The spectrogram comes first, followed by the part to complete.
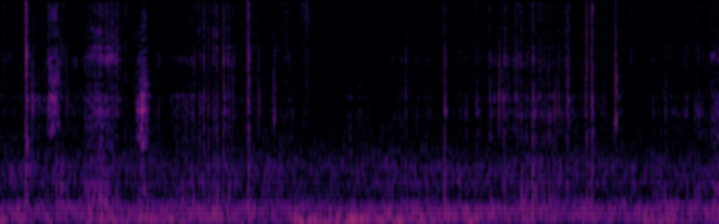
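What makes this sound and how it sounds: A blade scrapes a solid, white, speckled, opaque soap bar, shaving off dry curls and powder. The scraping is quiet and dry, with crisp high crackles and brief ticks over a low, steady rumble.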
